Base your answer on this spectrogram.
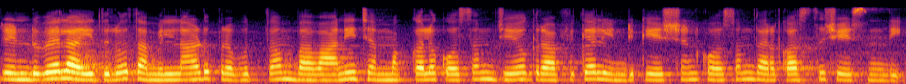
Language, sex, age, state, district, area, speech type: Telugu, female, 18-30, Andhra Pradesh, Kakinada, urban, read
